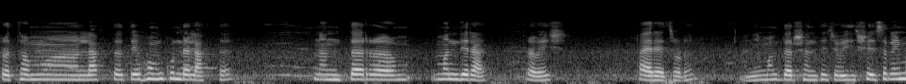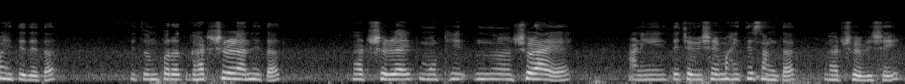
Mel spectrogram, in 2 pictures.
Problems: none marked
